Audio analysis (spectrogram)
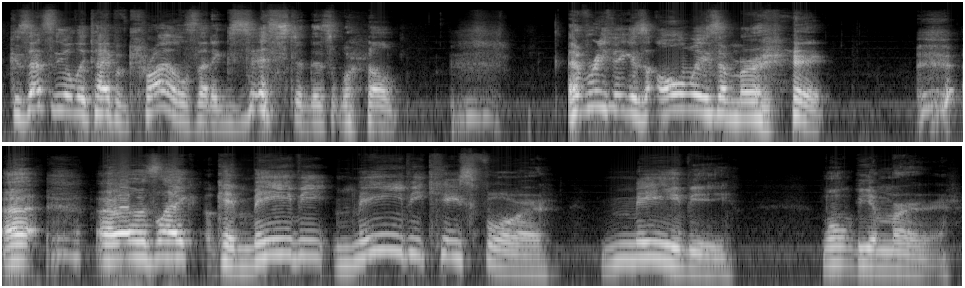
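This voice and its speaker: Animated man rambling over a game. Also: a little high, slow pace. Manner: rambling, exasperated repetition. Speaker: let's play host. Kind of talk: casual game commentary.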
